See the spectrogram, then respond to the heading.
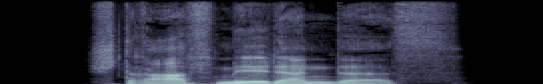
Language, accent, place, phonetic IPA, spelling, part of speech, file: German, Germany, Berlin, [ˈʃtʁaːfˌmɪldɐndəs], strafmilderndes, adjective, De-strafmilderndes.ogg
- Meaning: strong/mixed nominative/accusative neuter singular of strafmildernd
